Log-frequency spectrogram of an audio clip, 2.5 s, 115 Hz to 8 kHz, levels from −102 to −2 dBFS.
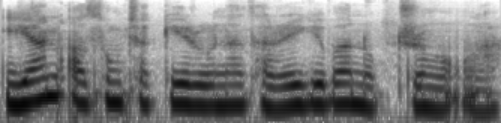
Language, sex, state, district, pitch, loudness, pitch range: Garo, female, Meghalaya, West Garo Hills, 225 Hz, -15 LUFS, 210-230 Hz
